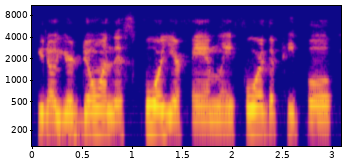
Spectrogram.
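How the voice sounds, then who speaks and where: A woman with a low-pitched voice hosting a conversational interview in an encouraging, affirming manner. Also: moderate pace, warm tone, no echo. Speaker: interview host. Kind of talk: conversational live-streamed interview. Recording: dull lo-fi online stream audio.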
